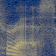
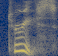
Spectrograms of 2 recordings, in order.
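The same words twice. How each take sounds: First: The name gets its formal, original pronunciation. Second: The name gets a familiar, everyday pronunciation. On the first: "The correct way of pronouncing" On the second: "I knew her as Therese"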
